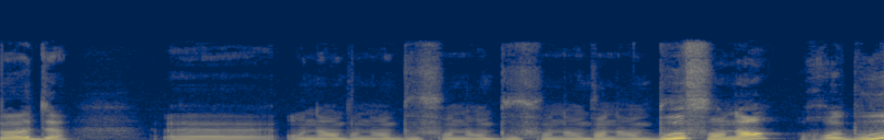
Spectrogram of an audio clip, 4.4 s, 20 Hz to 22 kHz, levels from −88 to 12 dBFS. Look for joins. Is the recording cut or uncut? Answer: cut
